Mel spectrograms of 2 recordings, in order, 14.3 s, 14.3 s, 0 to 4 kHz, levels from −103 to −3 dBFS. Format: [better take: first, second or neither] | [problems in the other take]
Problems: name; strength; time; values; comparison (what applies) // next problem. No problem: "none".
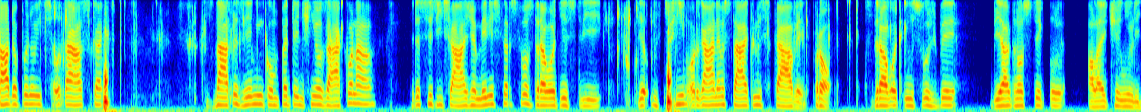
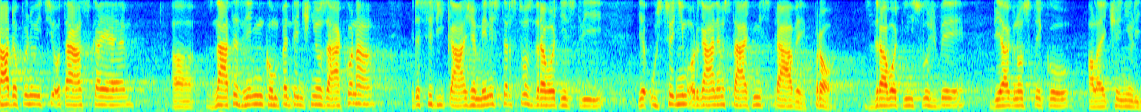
second | noise reduction (neural diffusion model UNIVERSE++)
